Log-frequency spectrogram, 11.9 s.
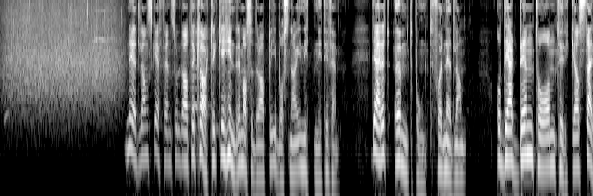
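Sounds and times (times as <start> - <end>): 
audience applause at a political rally: 0.0 - 2.6
speech: 2.5 - 9.4, 10.0 - 11.8.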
